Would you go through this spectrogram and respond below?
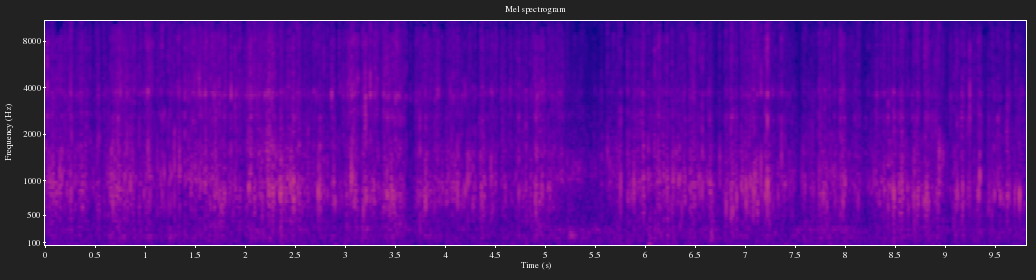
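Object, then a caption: Plastic bristle brush. Long nails scratch and rub the dense plastic bristles of a plastic brush, producing a steady, close crackling scratch with bright crinkly texture and a slight dip in the middle before resuming.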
